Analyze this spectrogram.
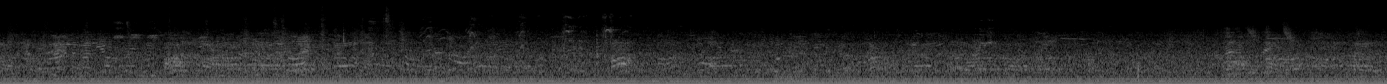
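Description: Men talk and call out in the distance outdoors.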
